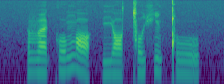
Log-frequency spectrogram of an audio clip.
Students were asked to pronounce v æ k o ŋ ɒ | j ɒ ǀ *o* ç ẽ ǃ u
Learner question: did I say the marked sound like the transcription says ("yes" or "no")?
yes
